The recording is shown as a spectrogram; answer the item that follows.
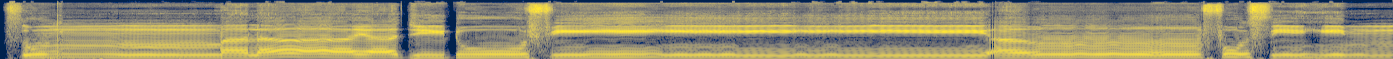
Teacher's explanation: Nun mati jumpa fa, ikhfa haqiqi. Nun sembunyikan di sisi huruf fa dengan dengung yang nipis.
